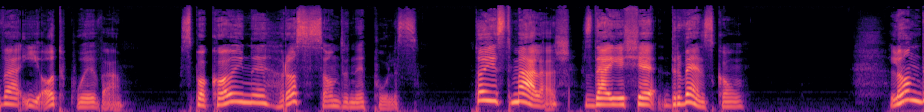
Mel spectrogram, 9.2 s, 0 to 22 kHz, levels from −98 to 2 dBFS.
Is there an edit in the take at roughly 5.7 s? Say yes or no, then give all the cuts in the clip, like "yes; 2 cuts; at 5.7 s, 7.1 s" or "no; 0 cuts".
yes; 2 cuts; at 4.6 s, 5.7 s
